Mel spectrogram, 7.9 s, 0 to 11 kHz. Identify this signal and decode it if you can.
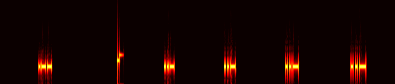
Morse code, heard as a keyed tone, about 38 wpm, spaced as for 8 wpm, 700 Hz. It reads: W UUUU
